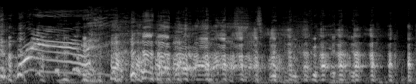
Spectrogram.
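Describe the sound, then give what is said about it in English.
A single drawn-out cat meow rises and falls at the start, followed by a stretch of overlapping voices and chuckling laughter that fills the rest of the moment. “I'm allergic to cats, that's all I know. I was like, okay, get that cat out of there.”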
